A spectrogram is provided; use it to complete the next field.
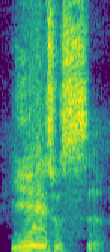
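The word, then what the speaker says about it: Ἰησοῦς: 예수스. 이렇게 발음하는 게 오리지널이에요.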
